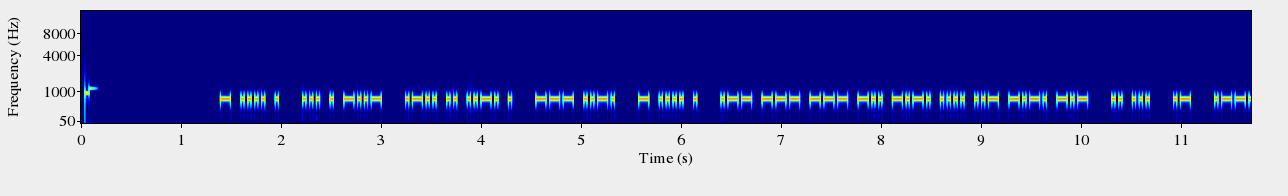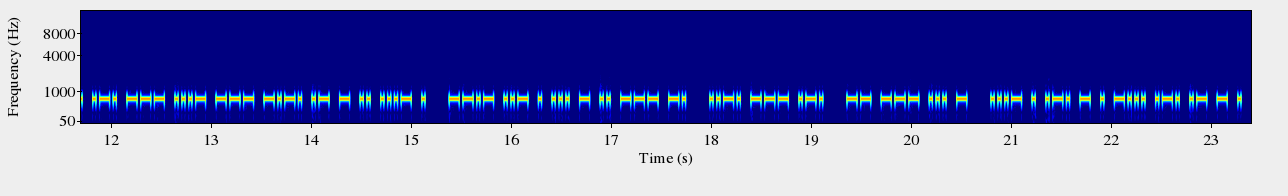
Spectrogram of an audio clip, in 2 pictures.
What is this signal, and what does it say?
Morse code, heard as a keyed tone, about 34 wpm, 700 Hz. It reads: THE SEX LIFE OF THE WOODCHUCK IS A PROVOCATIVE QUESTION FOR MOST VERTEBRATE
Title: Pangram Challenge v2 - 35wpm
